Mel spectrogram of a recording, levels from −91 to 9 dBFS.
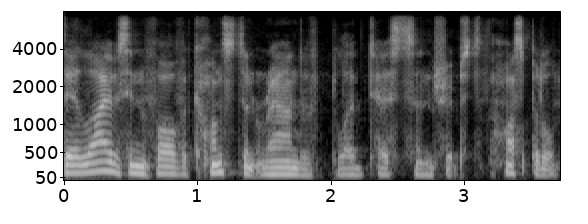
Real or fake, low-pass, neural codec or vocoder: fake; 7.2 kHz; codec, 24 kHz, 3.1 kbps, DualCodec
